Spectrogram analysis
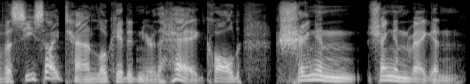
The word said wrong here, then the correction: Scheveningen: You know what? I'll just do this. – Scheveningen. – Germans, and pretty much everyone else on the earth for that matter, cannot pronounce the word properly.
